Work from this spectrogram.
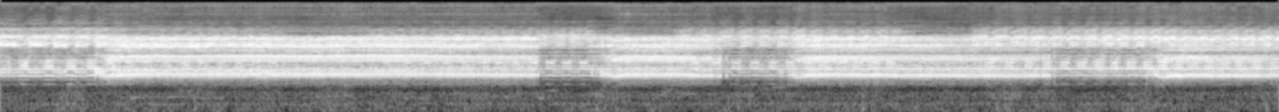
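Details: Continuous shrill buzzing of the cicada Pomponia linearis, broken by short shifts where the tone drops and changes texture, about every one and a half to two seconds, with pulsing stretches in between.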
